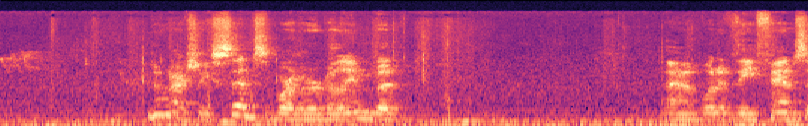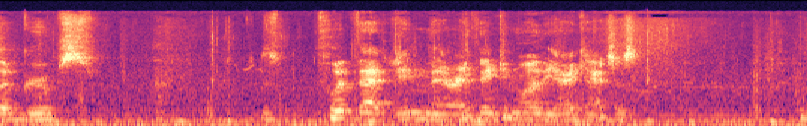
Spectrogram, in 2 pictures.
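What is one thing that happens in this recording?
A man talks casually into a nearby microphone, in short bursts.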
